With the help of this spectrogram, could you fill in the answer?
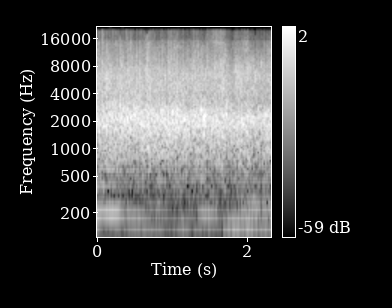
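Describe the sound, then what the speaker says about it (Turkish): Steady, full audience applause fills a live comedy stage show as participants head back to their seats, dense and continuous from start to finish with no break. "Evet sahnedekiler alkışlarla yerine gitsin."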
